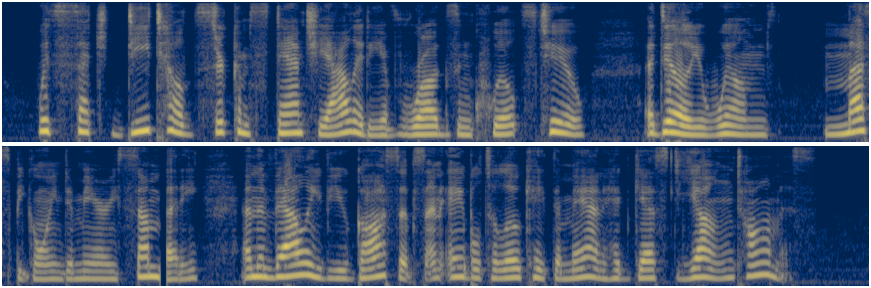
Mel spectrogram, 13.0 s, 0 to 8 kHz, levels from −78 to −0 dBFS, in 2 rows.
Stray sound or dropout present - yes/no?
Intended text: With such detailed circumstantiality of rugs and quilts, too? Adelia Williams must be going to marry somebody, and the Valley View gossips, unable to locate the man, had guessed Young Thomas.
yes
